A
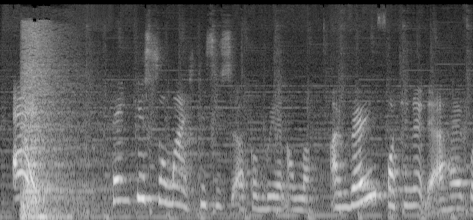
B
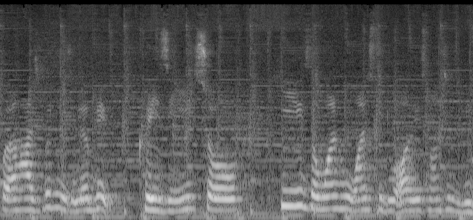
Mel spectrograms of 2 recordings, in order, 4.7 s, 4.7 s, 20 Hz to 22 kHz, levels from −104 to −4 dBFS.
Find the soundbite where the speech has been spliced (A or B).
A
